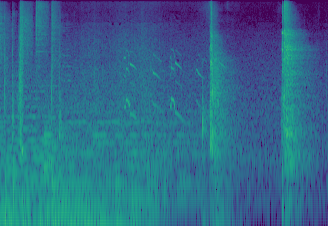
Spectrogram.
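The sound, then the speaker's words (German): A heavy prison cell door at the Polizeimuseum Bremerhaven: low rumbling and scraping, a few short high squeaks from the hinges, then two loud, sharp metallic slams a moment apart, each ringing out briefly. “Und so klingt die Zellentür im Polizeimuseum Bremerhaven.”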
